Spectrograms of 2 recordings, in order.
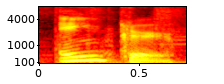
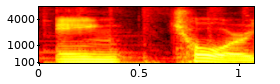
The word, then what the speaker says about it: anchor: o r right but you don't pronounce the CH as you normally would right another one of these really difficult uh to spell English words right so you don't say anore you would say anchor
